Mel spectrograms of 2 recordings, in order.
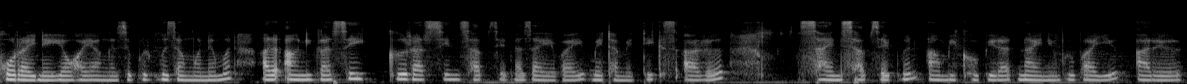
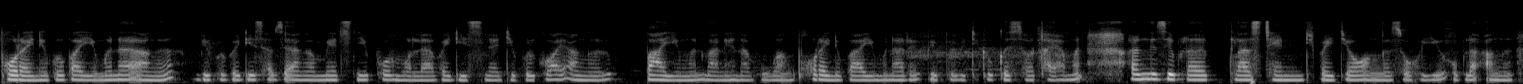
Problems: none marked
